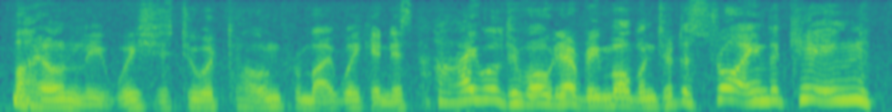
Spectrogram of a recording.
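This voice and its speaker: An aging statesman begs in a courtly, well-spoken way. His voice is bright and full of movement. Faint noise runs underneath. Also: a little high, lively intonation, fast. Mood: pleading. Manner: courtly, pleading, eloquent. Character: older male statesman, repentant, persuasive.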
